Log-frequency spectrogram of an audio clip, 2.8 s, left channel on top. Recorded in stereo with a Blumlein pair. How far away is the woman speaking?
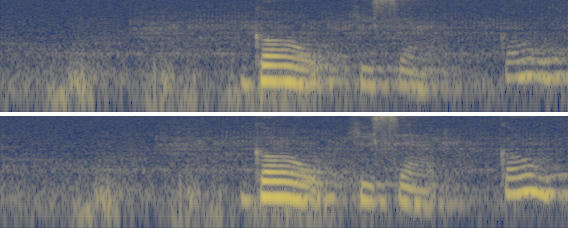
About 1.5 m.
